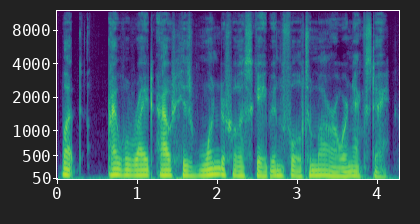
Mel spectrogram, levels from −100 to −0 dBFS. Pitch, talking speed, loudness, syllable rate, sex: 95 Hz, 210 wpm, -18 LUFS, 5.6 syllables/s, male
